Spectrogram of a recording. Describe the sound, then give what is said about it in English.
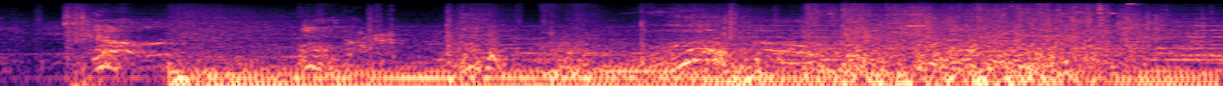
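A heavy crash as a man is kicked backwards through the crumbling wall of a wrecked interrogation room. A sudden thudding impact is followed by continuous crumbling, clattering debris over a low, droning rumble. “with one massive karate kick to the chest, sends him backwards through the crumbling wall of the wrecked interrogation room.”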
